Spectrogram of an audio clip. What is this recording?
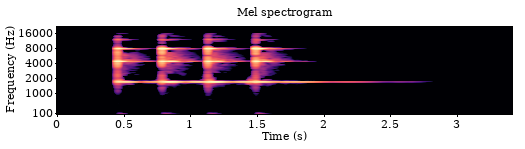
Plato y Cuchara
Ding ding ding
Bell, Ding, Ting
